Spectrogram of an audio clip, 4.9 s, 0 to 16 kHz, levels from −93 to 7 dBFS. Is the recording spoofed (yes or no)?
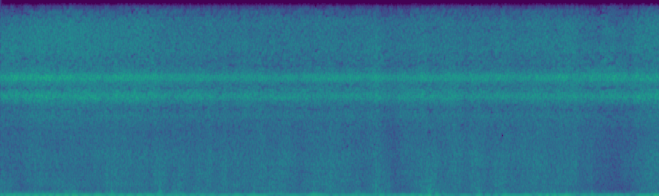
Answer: yes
